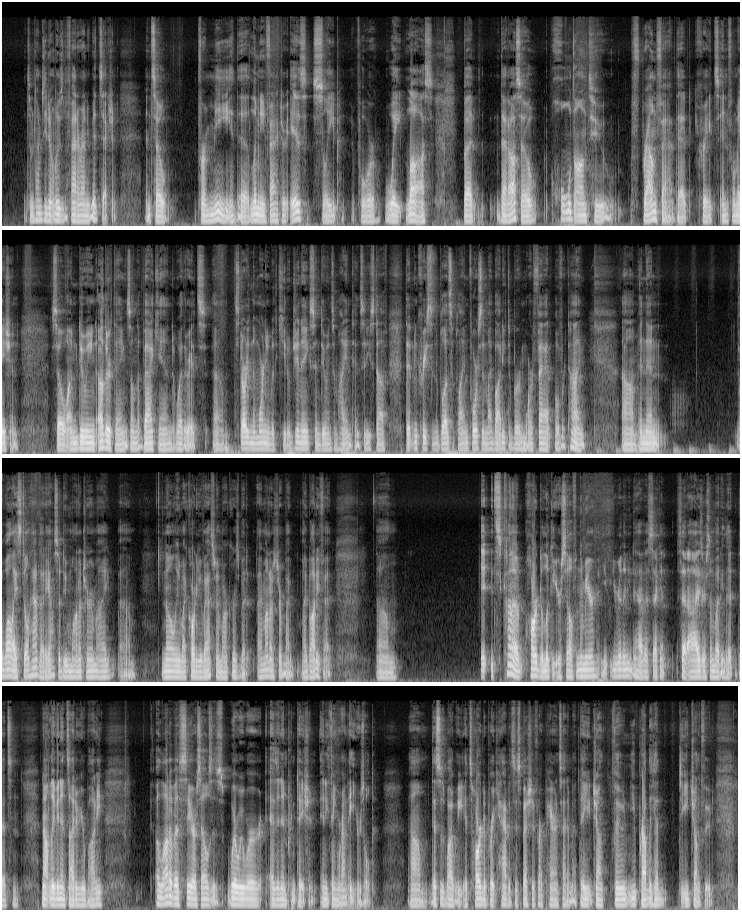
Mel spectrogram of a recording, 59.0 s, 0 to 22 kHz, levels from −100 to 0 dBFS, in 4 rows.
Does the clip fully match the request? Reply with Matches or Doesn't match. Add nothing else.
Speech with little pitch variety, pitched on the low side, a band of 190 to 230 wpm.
Doesn't match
